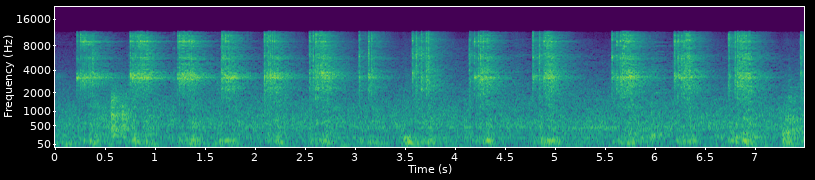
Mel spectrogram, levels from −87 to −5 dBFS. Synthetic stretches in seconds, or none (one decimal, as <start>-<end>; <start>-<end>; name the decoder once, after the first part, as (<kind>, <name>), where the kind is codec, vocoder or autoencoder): none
